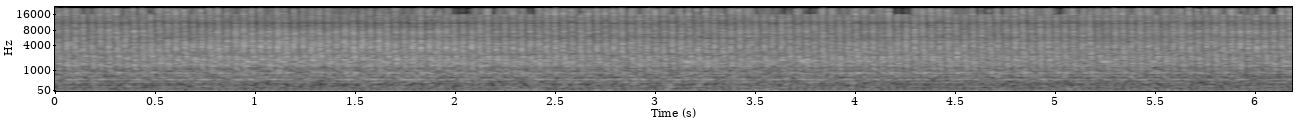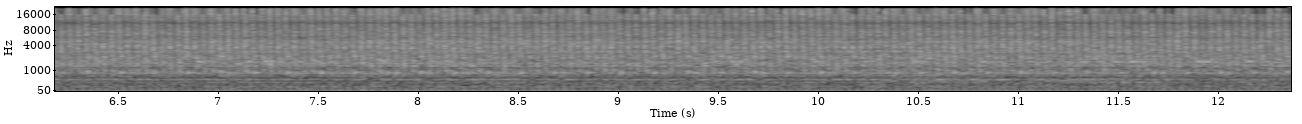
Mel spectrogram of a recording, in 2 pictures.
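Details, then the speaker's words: Case 586E with Cummins 4BT diesel, restarted after new oil pickup tube and oil refill: rough idle with loose uneven knock about three per second through the clatter; tapping heard from first start, cause undetermined. "The reason why I said that is you could hear the tapping when I was running this engine at first."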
